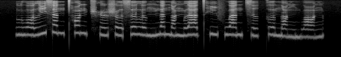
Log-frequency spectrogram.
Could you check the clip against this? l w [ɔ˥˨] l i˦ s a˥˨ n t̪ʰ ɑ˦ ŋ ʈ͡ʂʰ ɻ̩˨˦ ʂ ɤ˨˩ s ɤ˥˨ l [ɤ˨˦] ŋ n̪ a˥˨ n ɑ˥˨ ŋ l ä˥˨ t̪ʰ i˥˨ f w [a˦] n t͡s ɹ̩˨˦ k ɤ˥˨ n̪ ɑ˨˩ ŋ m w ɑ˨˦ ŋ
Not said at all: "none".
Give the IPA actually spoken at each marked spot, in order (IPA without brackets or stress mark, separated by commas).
ɔ˨˩, ɤ˨˦, a˦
